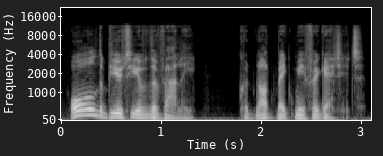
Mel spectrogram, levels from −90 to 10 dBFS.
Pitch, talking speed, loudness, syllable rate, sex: 110 Hz, 230 wpm, -18 LUFS, 5.9 syllables/s, male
